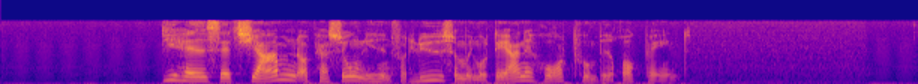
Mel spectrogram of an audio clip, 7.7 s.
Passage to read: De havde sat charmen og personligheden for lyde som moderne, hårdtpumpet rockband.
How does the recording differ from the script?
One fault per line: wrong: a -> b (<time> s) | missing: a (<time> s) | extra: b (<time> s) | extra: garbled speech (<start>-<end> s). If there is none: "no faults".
no faults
